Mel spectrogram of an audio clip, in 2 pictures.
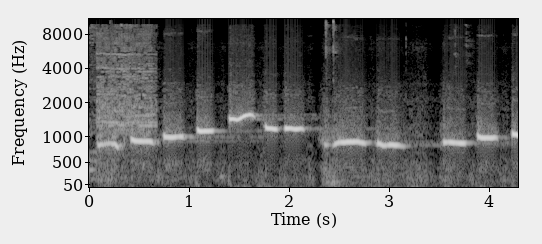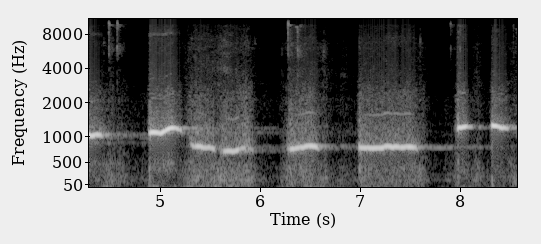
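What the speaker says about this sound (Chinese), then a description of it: "第一次听我吹口哨。" A single person whistles a melodic tune in short phrases with brief gaps between notes, close and clear, with no other sounds behind it.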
